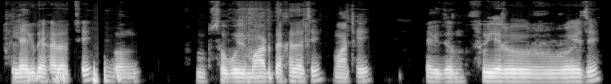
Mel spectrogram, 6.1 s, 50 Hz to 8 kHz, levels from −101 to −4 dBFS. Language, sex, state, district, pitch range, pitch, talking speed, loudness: Bengali, male, West Bengal, Purulia, 110-120 Hz, 115 Hz, 135 wpm, -16 LUFS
